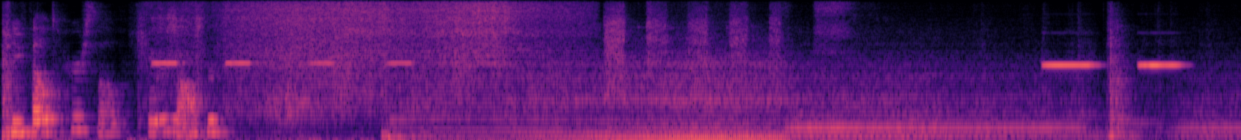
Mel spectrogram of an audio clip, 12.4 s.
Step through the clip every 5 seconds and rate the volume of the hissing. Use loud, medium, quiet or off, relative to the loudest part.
loud, medium, off.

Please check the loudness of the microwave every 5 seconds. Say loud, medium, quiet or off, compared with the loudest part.
medium, medium, loud.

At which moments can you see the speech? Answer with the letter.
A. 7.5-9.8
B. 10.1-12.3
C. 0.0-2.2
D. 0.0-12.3
C.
